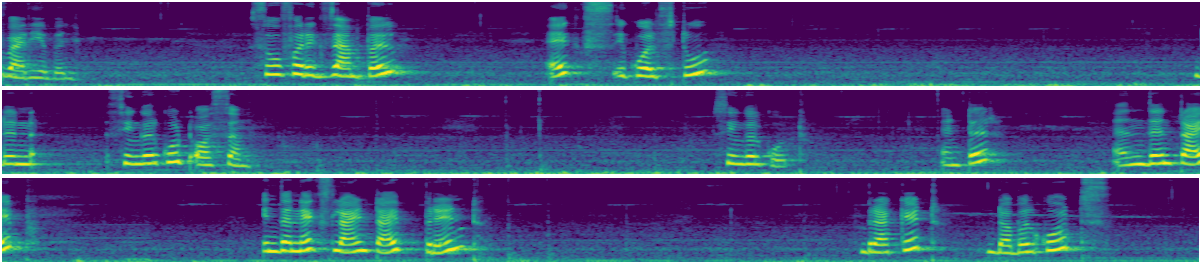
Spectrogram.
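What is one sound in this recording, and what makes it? A boy speaks calmly and close to a microphone, in short phrases with pauses.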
